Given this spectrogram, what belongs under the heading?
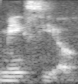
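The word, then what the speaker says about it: Maceo: Uh yeah, so they didn't they didn't name them they named them mo but in English they pronounced it Macio.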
